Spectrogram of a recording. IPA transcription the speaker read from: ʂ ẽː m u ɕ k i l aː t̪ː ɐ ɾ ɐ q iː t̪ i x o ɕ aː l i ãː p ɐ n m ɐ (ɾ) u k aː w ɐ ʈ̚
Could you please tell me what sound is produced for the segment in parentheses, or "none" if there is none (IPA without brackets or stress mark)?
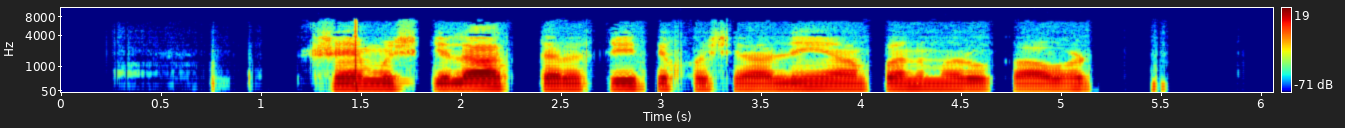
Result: ɾ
